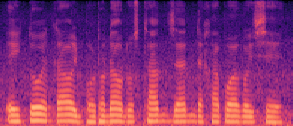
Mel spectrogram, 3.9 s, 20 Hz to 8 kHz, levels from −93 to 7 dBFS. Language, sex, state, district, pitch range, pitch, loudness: Assamese, male, Assam, Kamrup Metropolitan, 130-140 Hz, 135 Hz, -14 LUFS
